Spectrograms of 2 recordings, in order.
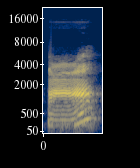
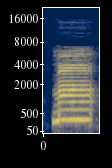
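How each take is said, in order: First: "ma" dipping low, then rising; Mandarin third tone. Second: "ma" held on one level pitch; Mandarin first tone. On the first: Teacher contrasting horse with mother, dip and rise. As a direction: drop "ma" down and bring it back up. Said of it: "ma es caballo". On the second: Teacher contrasting mother with horse, level tone. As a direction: keep "ma" sustained and even. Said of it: "ma es mamá". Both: Shown as a demonstration.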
